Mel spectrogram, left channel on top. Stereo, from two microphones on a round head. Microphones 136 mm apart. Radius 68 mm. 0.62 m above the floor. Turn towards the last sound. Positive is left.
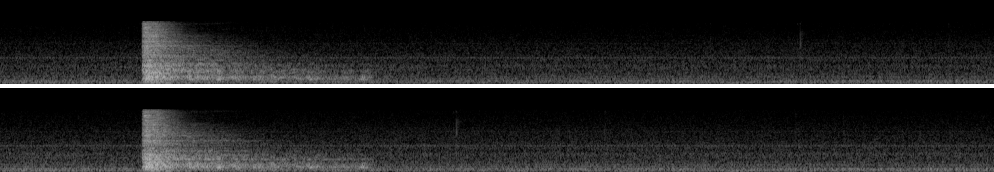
turn(degrees=20)  # may be behind; listen again after turning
